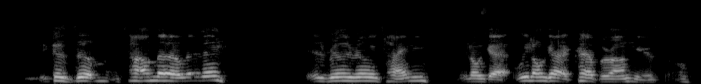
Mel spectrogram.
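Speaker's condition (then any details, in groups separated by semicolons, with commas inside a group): Cerebral palsy, quadriplegic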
